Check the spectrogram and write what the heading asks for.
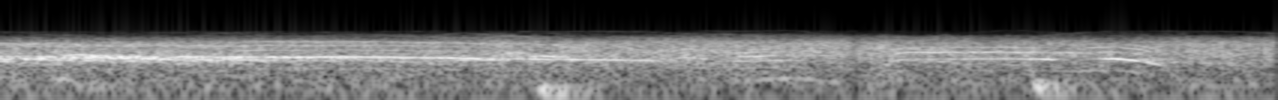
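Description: rooster crowing

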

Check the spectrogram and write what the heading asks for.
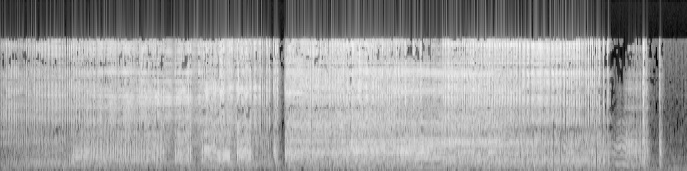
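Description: creaking door sound effect

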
